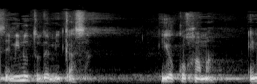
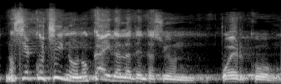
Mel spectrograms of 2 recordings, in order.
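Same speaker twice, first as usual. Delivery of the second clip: put-on scolding old man. Old man scolding a youngster about temptation. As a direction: lecture him like a stern elder. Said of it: "decirle al muchacho".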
